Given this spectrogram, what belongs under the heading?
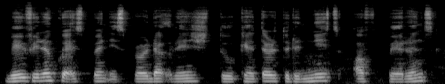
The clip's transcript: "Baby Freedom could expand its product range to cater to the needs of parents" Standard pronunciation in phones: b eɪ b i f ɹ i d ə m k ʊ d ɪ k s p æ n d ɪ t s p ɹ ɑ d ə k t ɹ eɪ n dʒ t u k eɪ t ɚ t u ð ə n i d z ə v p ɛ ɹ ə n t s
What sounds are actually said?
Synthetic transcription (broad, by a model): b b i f i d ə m k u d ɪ k s p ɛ n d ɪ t s p ɹ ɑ d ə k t ɹ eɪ n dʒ t u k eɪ t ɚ t u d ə n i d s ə f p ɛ ɹ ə n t s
